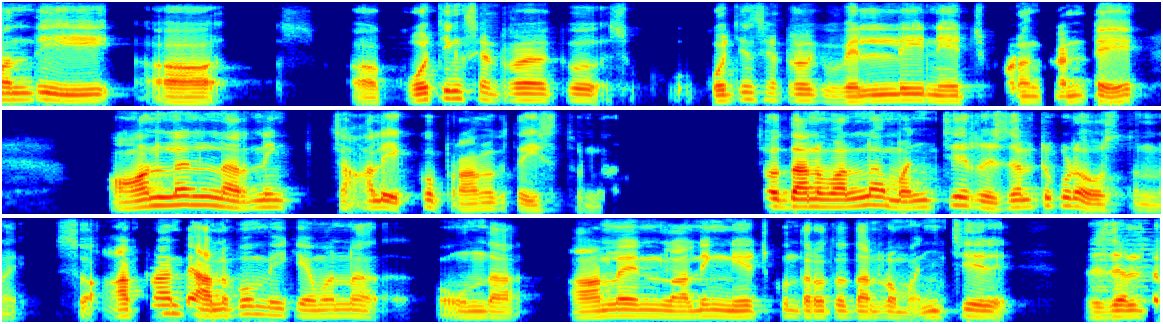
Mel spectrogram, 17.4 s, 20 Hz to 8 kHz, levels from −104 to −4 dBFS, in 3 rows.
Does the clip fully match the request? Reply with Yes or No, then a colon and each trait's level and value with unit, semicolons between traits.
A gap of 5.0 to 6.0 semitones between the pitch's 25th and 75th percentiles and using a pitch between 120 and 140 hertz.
No: average, 4.2 semitones; low, 135 Hz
